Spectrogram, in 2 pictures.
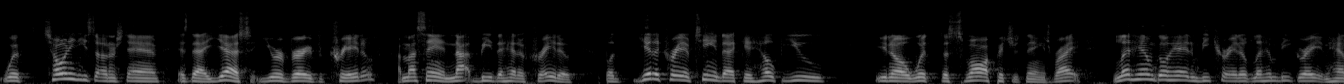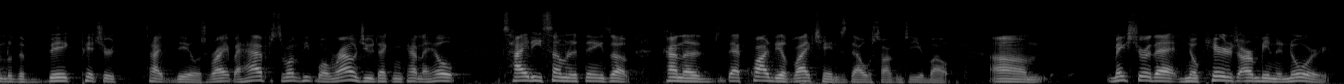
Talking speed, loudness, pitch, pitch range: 220 wpm, -36 LUFS, 155 Hz, 135-170 Hz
